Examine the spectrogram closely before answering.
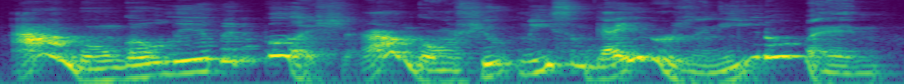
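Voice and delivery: high-pitched imitation of a country American accent; fake country accent. Imitating the video host's gator hunter, fake country accent. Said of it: "fake country American accent".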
